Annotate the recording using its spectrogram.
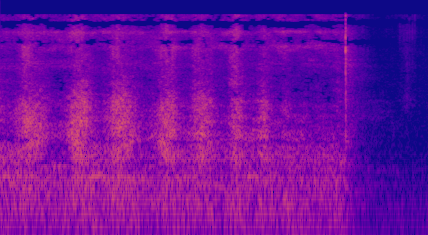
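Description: Handheld butane torch flame hissing as it is swept back and forth over wet epoxy resin to pop surface bubbles. It swells and fades about twice a second, then cuts off suddenly with a click near the end.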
